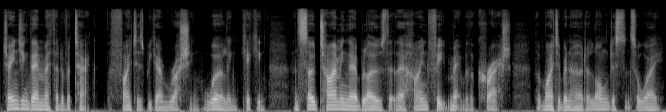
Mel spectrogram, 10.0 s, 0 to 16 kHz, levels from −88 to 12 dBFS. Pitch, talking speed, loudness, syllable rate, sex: 100 Hz, 200 wpm, -20 LUFS, 5.0 syllables/s, male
